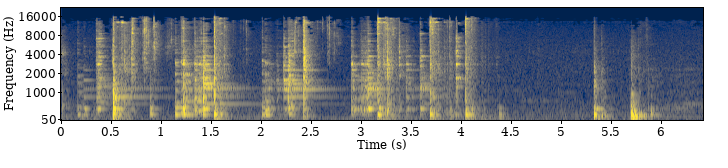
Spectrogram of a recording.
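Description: Coins dropped one after another through the slot of a savings tub, clinking and ringing against the coins already inside for about four seconds. Two knocks follow near the end.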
